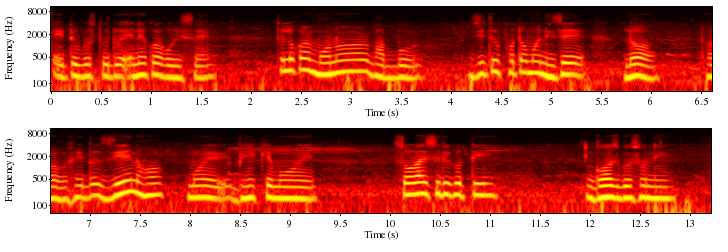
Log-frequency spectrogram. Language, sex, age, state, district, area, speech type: Assamese, male, 18-30, Assam, Barpeta, rural, spontaneous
